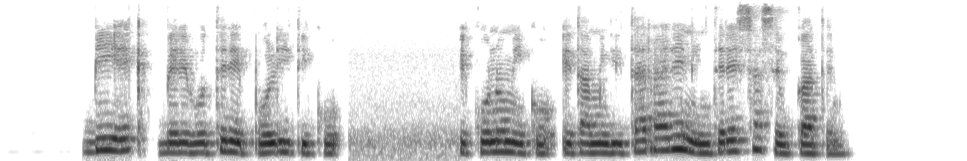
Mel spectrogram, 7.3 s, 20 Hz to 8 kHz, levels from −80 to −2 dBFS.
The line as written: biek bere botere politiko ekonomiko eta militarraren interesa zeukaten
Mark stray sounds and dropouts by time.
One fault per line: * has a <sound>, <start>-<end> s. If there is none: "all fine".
all fine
